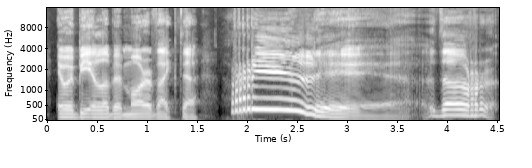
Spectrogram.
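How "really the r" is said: put-on high, slow plummy royal British accent; mock upper-class British drawl; hammed-up royal British; posh royal British. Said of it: "since we're talking about royal people".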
